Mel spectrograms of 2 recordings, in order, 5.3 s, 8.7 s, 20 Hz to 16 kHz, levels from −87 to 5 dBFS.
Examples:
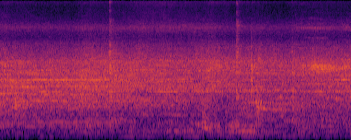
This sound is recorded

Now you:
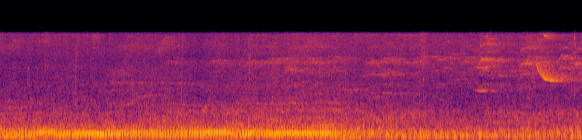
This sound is recorded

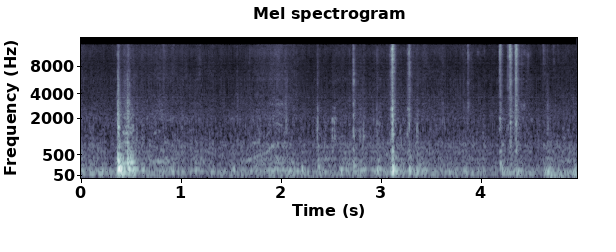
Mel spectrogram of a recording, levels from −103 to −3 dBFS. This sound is remade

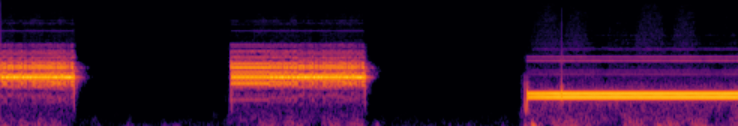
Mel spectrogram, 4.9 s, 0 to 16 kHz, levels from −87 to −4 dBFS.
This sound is recorded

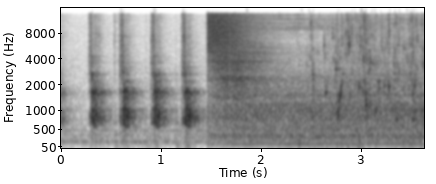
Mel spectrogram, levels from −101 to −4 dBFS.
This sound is remade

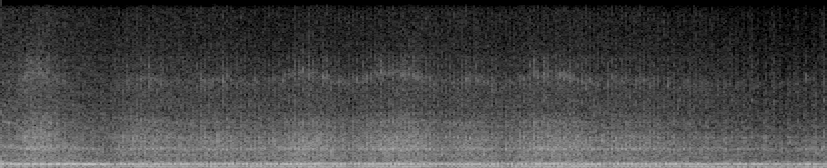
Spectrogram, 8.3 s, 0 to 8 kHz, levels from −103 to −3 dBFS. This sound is recorded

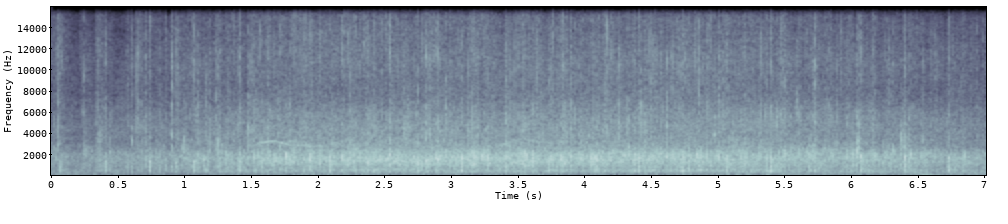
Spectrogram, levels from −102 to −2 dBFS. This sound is recorded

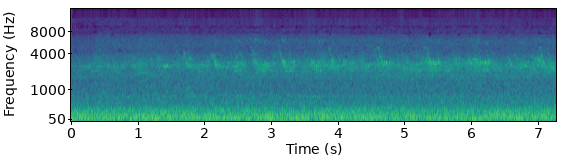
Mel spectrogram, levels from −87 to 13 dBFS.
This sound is remade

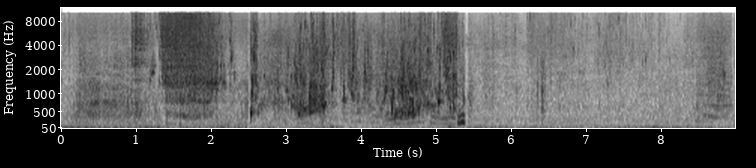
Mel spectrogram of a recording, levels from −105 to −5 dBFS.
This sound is recorded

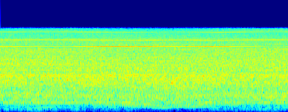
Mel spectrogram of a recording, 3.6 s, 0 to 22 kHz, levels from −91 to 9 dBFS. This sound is recorded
